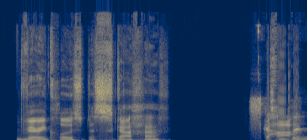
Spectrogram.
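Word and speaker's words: Scáthach: pronounced very close to Skaha.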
